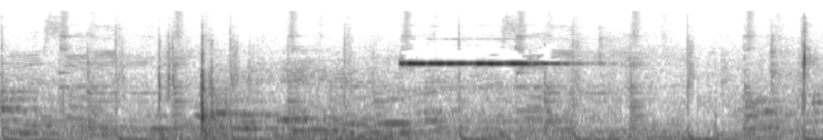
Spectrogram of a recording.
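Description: A single high-pitched electronic beep lasting about a second, starting about halfway through, from a door alarm on the sliding doors to the pool.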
